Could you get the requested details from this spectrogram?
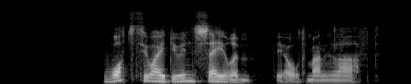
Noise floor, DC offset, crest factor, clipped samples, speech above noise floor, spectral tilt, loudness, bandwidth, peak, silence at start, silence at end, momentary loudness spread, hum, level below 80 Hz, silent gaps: under -90 dBFS; under 0.1%; 20 dB; under 0.1%; over 67 dB; -5.5 dB/octave; -24 LUFS; 13 kHz; -4 dBFS; 1.05 s; 0.5 s; 14 LU; none; -64 dBFS; none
